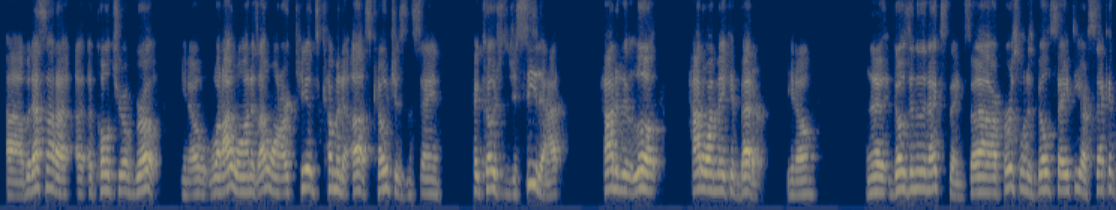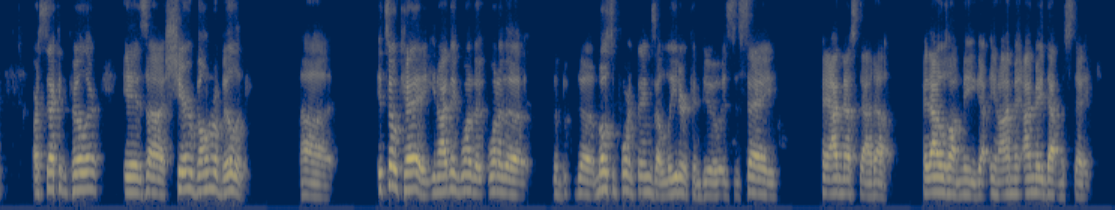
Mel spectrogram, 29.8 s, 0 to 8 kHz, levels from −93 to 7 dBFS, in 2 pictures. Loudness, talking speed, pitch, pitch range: -31 LUFS, 225 wpm, 175 Hz, 155-200 Hz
